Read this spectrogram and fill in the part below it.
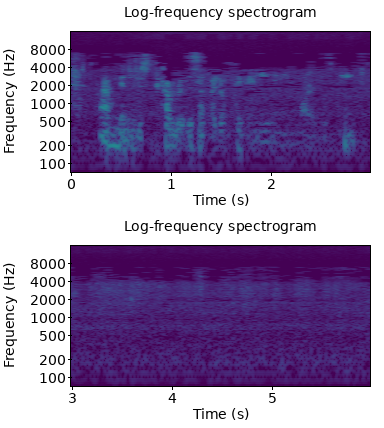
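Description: A cloth rubs and wipes across a plastic sheet.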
